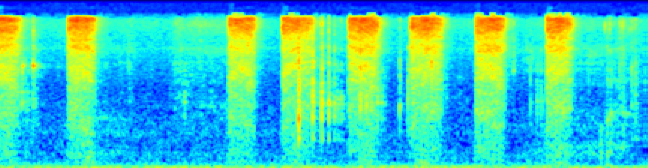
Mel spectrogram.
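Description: Aerosol spray paint hisses onto a project car being readied for its MoT, in about eight short, close bursts separated by brief pauses, with no talking.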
